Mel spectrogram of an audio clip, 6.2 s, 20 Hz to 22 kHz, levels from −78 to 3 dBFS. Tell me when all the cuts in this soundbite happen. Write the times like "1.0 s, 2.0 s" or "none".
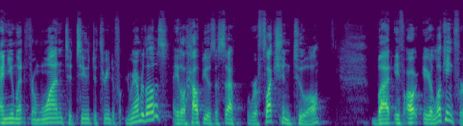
2.3 s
